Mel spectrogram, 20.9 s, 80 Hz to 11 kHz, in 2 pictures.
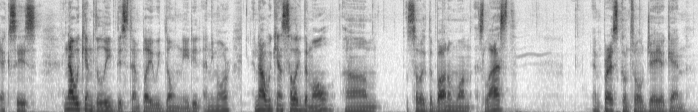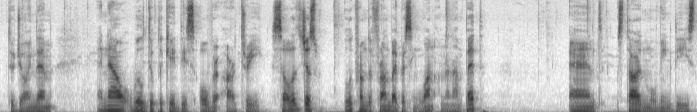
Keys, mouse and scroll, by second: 0.0-0.4 middle drag, 0.7 click, 1.3 x, 3.0 click, 3.6 middle click, 3.6 n, 3.7-4.1 drag, 4.9-5.4 middle drag, 5.9 shift+click, 6.4 shift+click, 7.1-8.5 middle drag, 10.1 ctrl+j, 10.7 middle click, 11.4 scroll down 2, 12.6-13.1 shift+middle drag, 13.3-13.8 middle drag, 14.2-14.9 middle drag, 15.3 KP_1, 16.1 shift+middle drag, 16.5 scroll up 1, 17.0 g, 18.4 click, 19.1 r, 19.3 r, 20.8 click.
